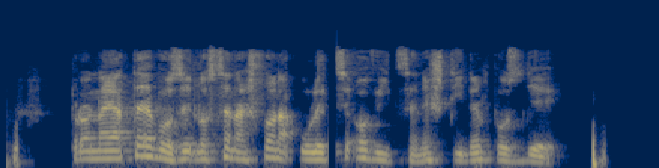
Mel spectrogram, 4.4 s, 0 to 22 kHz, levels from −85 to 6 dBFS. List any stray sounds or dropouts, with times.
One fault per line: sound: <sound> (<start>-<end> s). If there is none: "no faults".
sound: dropout (2.2-2.2 s)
